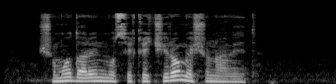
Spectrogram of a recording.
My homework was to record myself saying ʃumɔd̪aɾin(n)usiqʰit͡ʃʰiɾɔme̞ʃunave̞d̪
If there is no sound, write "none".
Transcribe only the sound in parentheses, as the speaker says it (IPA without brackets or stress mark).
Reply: m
